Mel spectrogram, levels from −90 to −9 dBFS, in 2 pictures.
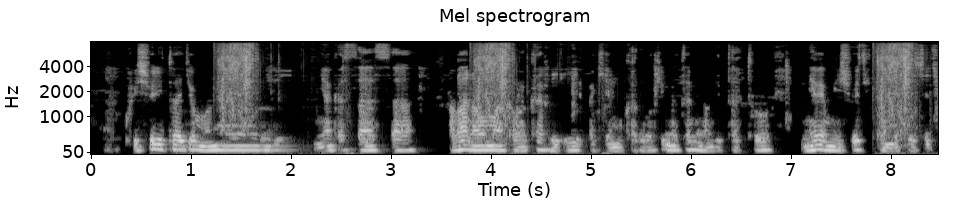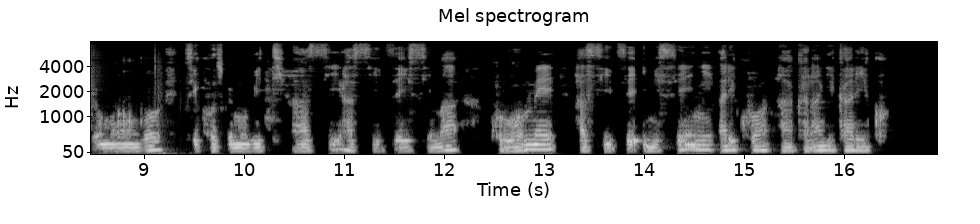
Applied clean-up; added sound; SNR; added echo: classical method log-MMSE.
